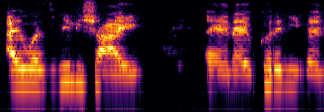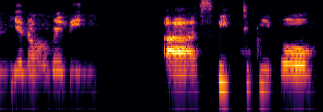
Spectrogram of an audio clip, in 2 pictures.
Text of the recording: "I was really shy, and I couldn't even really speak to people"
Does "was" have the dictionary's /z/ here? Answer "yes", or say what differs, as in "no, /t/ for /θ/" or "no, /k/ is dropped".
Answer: yes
